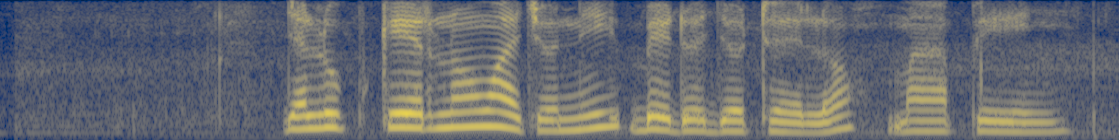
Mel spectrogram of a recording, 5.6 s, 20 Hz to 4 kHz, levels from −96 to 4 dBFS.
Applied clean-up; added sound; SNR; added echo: none; none; none; none.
